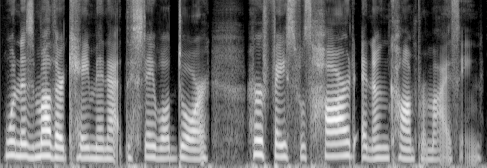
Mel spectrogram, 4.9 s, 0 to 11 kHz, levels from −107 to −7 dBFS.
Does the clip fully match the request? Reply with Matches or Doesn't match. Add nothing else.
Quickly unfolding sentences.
Doesn't match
